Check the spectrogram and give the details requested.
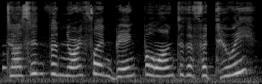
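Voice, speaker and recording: A woman voicing a small, chatty, excitable fairy girl with a squeaky childlike voice in a video game. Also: normal speed, a little hiss or hum. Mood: puzzled, concerned. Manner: chirpy, refers to herself in third person. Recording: background music under the voice.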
